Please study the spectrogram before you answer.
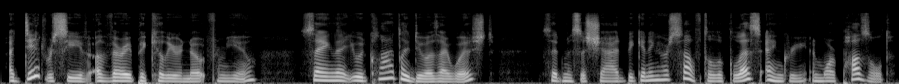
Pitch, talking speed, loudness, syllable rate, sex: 170 Hz, 200 wpm, -20 LUFS, 5.2 syllables/s, female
